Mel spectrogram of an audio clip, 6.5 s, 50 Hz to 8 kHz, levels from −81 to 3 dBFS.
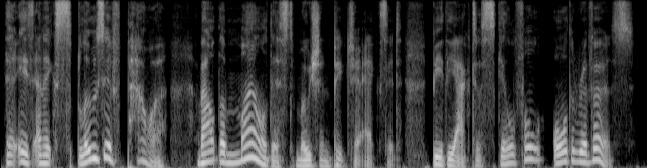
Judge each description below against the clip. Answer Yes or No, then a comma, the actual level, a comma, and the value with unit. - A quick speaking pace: No, average, 165 wpm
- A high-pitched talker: No, medium, 140 Hz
